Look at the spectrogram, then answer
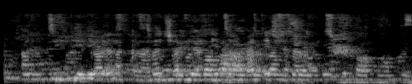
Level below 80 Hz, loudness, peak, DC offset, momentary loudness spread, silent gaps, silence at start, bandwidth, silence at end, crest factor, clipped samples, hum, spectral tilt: -56 dBFS; -25 LUFS; -8 dBFS; under 0.1%; 10 LU; none; 0.05 s; 11.5 kHz; 0 s; 18 dB; under 0.1%; none; -4 dB/octave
